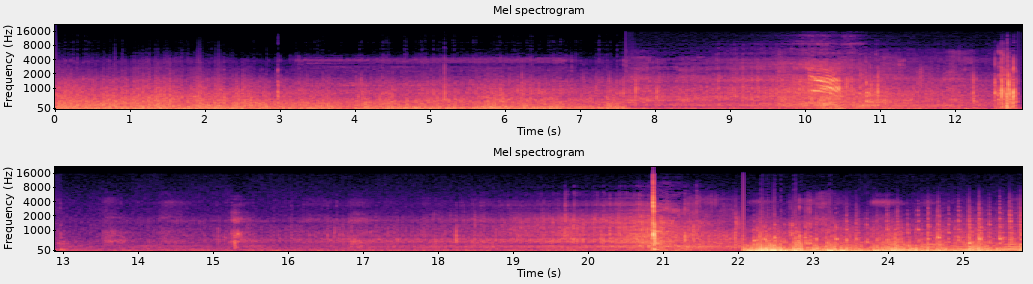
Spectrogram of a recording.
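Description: Bicycle tyres crunch over a gravel track.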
